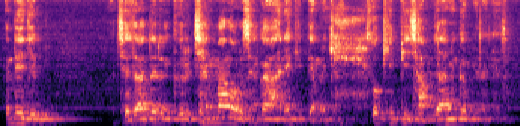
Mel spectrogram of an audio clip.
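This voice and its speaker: Korean pastor preaching in an echoey hall. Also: male voice, medium pitch, fairly even intonation, fast, slight background noise. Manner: conversational preaching, frequent "그죠?" checks. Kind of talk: sermon. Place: church sanctuary. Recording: roomy church sound from a distance.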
